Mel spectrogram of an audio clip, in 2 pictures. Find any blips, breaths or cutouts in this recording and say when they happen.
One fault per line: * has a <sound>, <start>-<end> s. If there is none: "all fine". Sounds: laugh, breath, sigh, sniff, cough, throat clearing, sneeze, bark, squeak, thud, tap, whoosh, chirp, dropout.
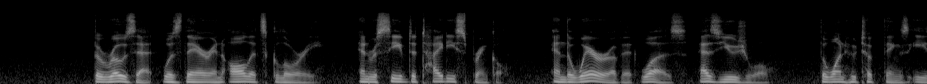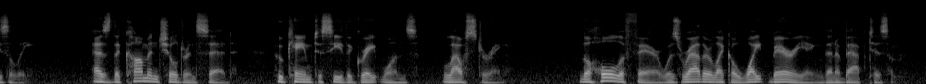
all fine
